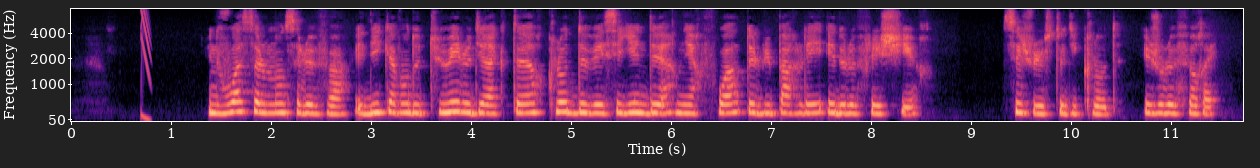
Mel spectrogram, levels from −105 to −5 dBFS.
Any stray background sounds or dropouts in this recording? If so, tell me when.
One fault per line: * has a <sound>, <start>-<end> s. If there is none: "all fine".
* has a chirp, 0.7-0.8 s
